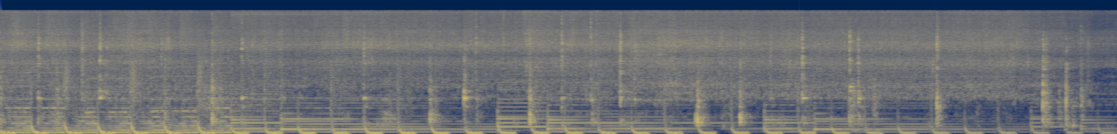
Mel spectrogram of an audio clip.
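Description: Chicken pieces sizzling as they sauté in an aluminium pot, stirred with a metal spoon that clicks and scrapes against the pot, over background music with a steady beat. Near the end the lid goes on and the sizzle drops away.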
